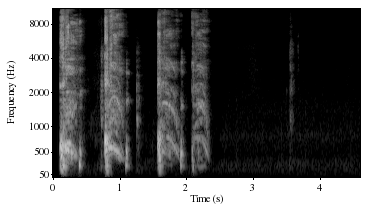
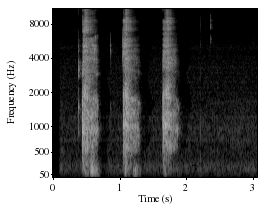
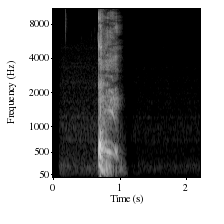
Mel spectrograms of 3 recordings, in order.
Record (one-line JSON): {"three_cough_length": "4.6 s", "three_cough_amplitude": 30677, "three_cough_signal_mean_std_ratio": 0.32, "exhalation_length": "3.1 s", "exhalation_amplitude": 27513, "exhalation_signal_mean_std_ratio": 0.36, "cough_length": "2.2 s", "cough_amplitude": 32768, "cough_signal_mean_std_ratio": 0.23, "survey_phase": "beta (2021-08-13 to 2022-03-07)", "age": "18-44", "gender": "Female", "wearing_mask": "No", "symptom_cough_any": true, "symptom_runny_or_blocked_nose": true, "symptom_sore_throat": true, "symptom_headache": true, "smoker_status": "Ex-smoker", "respiratory_condition_asthma": false, "respiratory_condition_other": false, "recruitment_source": "Test and Trace", "submission_delay": "1 day", "covid_test_result": "Positive", "covid_test_method": "LFT"}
